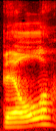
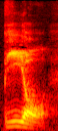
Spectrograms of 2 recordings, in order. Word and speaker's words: Beale: out at me because apparently you have to say it the correct way there has to be a correct way to say it you know you have to say Major General Beale yeah that sounds real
